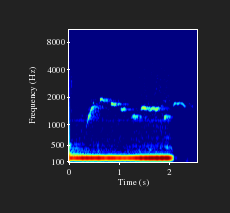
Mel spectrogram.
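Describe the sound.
A few long, steady whistled notes over a low sustained hum, fairly loud, cutting off abruptly after about two seconds with no talking.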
